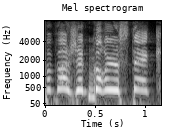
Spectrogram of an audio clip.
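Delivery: put-on excited, very high child voice squeal.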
